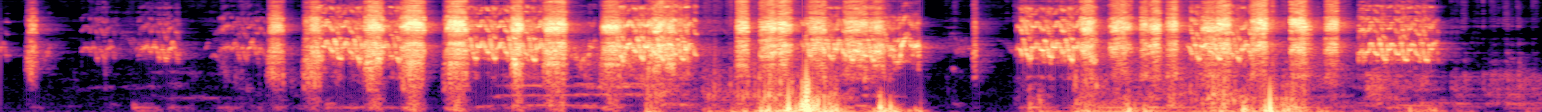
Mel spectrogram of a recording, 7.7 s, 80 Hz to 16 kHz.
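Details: Baby budgerigar, recorded 23 December 2023, chirps in dense, scratchy bursts of high, rapid notes, pausing briefly midway, with low rustling and handling sounds.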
